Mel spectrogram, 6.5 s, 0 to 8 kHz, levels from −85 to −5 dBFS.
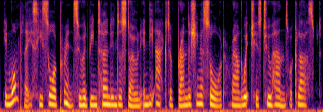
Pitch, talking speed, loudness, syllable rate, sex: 205 Hz, 250 wpm, -17 LUFS, 6.0 syllables/s, female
